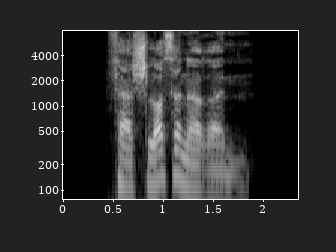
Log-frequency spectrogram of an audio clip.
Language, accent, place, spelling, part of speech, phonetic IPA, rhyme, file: German, Germany, Berlin, verschlossenerem, adjective, [fɛɐ̯ˈʃlɔsənəʁəm], -ɔsənəʁəm, De-verschlossenerem.ogg
- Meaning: strong dative masculine/neuter singular comparative degree of verschlossen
